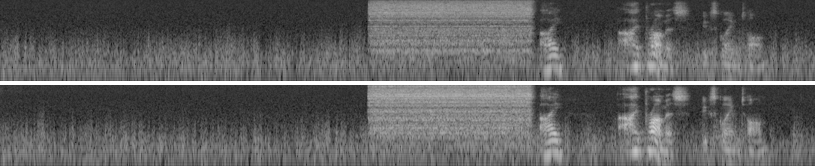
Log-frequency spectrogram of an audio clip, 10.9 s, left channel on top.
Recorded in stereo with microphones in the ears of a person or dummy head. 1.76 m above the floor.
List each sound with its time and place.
4.9 s a hiss: 40° right (ahead or behind), 1.4 m
7.2 s a man speaking: 55° right (ahead or behind), 1.3 m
